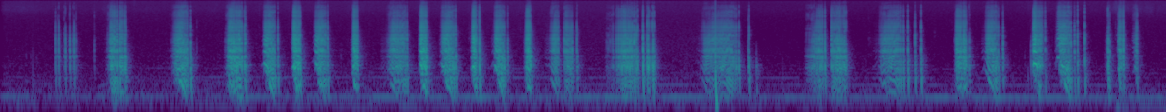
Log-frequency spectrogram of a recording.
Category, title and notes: Sound effects > Human sounds and actions
The creaky floors in my bedroom.
Creak, floorboard, loud, old-house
